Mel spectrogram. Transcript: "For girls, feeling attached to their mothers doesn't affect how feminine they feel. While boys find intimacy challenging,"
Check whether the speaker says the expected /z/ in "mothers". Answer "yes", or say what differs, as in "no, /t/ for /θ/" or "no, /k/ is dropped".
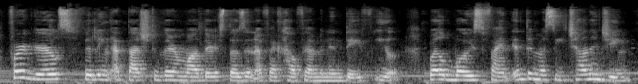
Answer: no, /s/ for /z/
